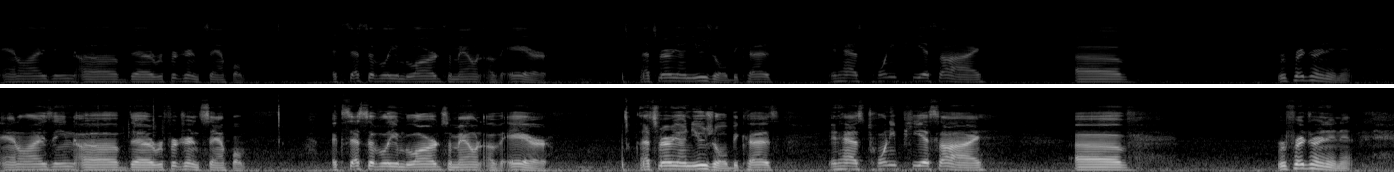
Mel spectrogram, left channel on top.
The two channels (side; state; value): left; quieter; 27.5 dB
